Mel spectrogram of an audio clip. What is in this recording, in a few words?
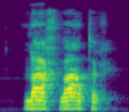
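"laagwater", Dutch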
